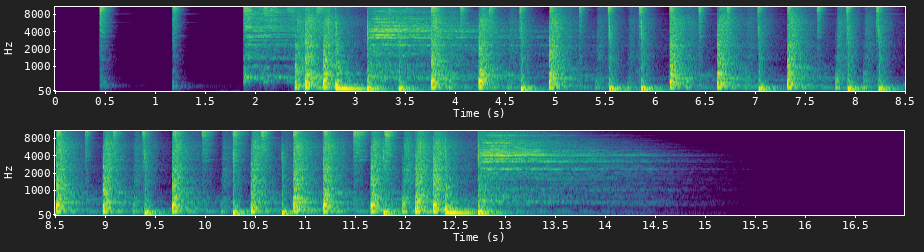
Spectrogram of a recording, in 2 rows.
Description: すべて、EQはしていません。
今度は、①に近いサウンドですが、低音が減りシンバル類が
近くに聞こえる様になりましたね！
